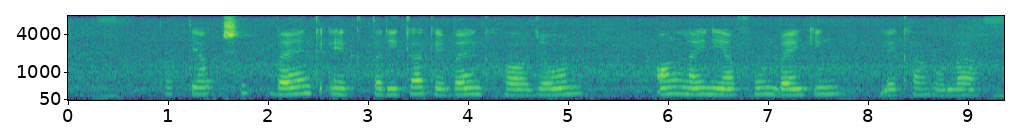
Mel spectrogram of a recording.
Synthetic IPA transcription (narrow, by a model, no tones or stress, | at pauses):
pɾət̪jəkt͡ʃʰ | bɛŋkekt̪əɾikakebɛ̃ŋkɦɔd͡ʒəwn | ɔnlaɪnjapʰonbɛ̃ŋkiŋɡ | lekʰaɦola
